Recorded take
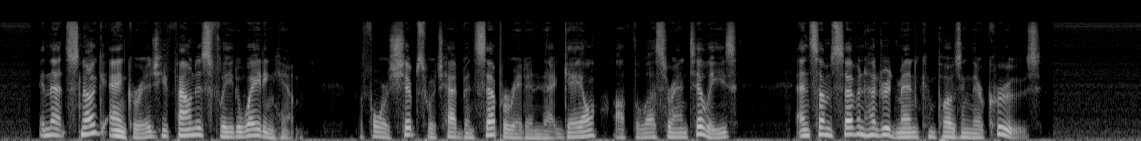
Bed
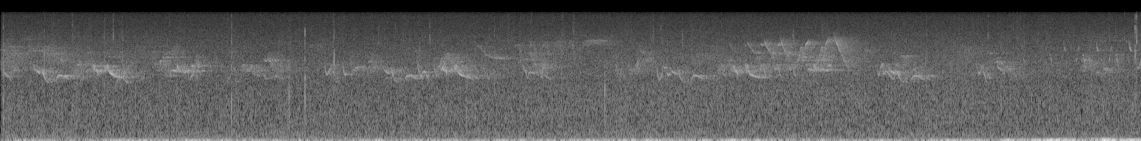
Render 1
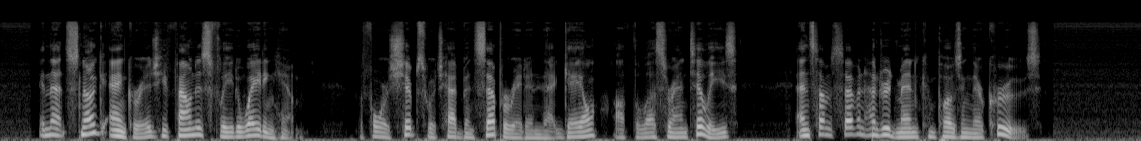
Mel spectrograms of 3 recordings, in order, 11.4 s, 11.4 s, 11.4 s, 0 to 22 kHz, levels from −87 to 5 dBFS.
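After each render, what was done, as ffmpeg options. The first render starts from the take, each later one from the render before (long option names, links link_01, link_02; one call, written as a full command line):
ffmpeg -i in.wav -filter_complex "[0:a]asettb=1/sr,asplit=3[link_01][link_02][link_03];[link_01]atrim=end=8.134[link_04];[link_02]atrim=start=8.13:end=8.72,asetpts=PTS-STARTPTS,afade=type=in:duration=0.004:curve=qsin,afade=type=out:start_time=0.586:duration=0.004:curve=qsin,bandpass=frequency=870:width_type=q:width=0.66[link_05];[link_03]atrim=start=8.716[link_06];[link_04][link_05]acrossfade=duration=0.004:curve1=hsin:curve2=qsin[link_07];[link_07][link_06]acrossfade=duration=0.004:curve1=qsin:curve2=hsin" out.wav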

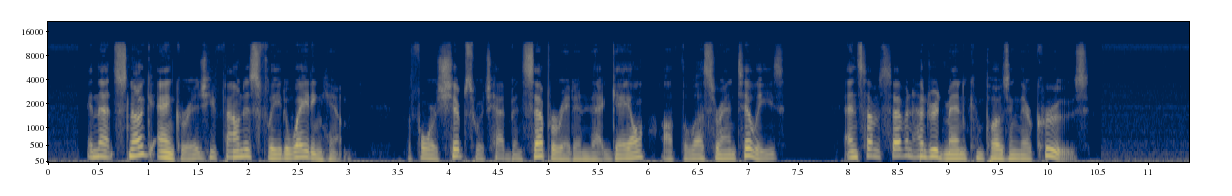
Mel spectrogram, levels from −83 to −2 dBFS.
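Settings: ffmpeg -i in.wav -filter_complex "[0:a]asettb=1/sr,asplit=3[link_01][link_02][link_03];[link_01]atrim=end=1.334[link_04];[link_02]atrim=start=1.33:end=1.85,asetpts=PTS-STARTPTS,afade=type=in:duration=0.004:curve=qsin,afade=type=out:start_time=0.516:duration=0.004:curve=qsin,acompressor=threshold=-27dB:ratio=6:attack=3.2:release=140:knee=1:detection=peak[link_05];[link_03]atrim=start=1.846[link_06];[link_04][link_05]acrossfade=duration=0.004:curve1=hsin:curve2=qsin[link_07];[link_07][link_06]acrossfade=duration=0.004:curve1=qsin:curve2=hsin,asettb=1/sr,asplit=3[link_08][link_09][link_10];[link_08]atrim=end=4.234[link_11];[link_09]atrim=start=4.23:end=4.8,asetpts=PTS-STARTPTS,afade=type=in:duration=0.004:curve=qsin,afade=type=out:start_time=0.566:duration=0.004:curve=qsin,acompressor=threshold=-32dB:ratio=6:attack=3.2:release=140:knee=1:detection=peak[link_12];[link_10]atrim=start=4.796[link_13];[link_11][link_12]acrossfade=duration=0.004:curve1=hsin:curve2=qsin[link_14];[link_14][link_13]acrossfade=duration=0.004:curve1=qsin:curve2=hsin,asplit=3[link_15][link_16][link_17];[link_15]atrim=end=7.29,asetpts=PTS-STARTPTS,afade=type=out:start_time=6.97:duration=0.32:silence=0.316228[link_18];[link_16]atrim=start=7.29:end=7.8,asetpts=PTS-STARTPTS,volume=-10dB[link_19];[link_17]atrim=start=7.8,asetpts=PTS-STARTPTS,afade=type=in:duration=0.32:silence=0.316228[link_20];[link_18][link_19][link_20]concat=n=3:v=0:a=1" out.wav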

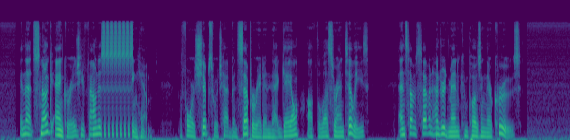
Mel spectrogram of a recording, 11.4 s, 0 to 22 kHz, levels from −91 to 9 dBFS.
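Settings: ffmpeg -i in.wav -filter_complex "[0:a]asplit=9[link_01][link_02][link_03][link_04][link_05][link_06][link_07][link_08][link_09];[link_01]atrim=end=2.082[link_10];[link_02]atrim=start=1.998:end=2.082[link_11];[link_03]atrim=start=1.998:end=2.082[link_12];[link_04]atrim=start=1.998:end=2.082[link_13];[link_05]atrim=start=1.998:end=2.082[link_14];[link_06]atrim=start=1.998:end=2.082[link_15];[link_07]atrim=start=1.998:end=2.082[link_16];[link_08]atrim=start=1.998:end=2.082[link_17];[link_09]atrim=start=2.638[link_18];[link_10][link_11]acrossfade=duration=0.004:curve1=hsin:curve2=hsin[link_19];[link_19][link_12]acrossfade=duration=0.004:curve1=hsin:curve2=hsin[link_20];[link_20][link_13]acrossfade=duration=0.004:curve1=hsin:curve2=hsin[link_21];[link_21][link_14]acrossfade=duration=0.004:curve1=hsin:curve2=hsin[link_22];[link_22][link_15]acrossfade=duration=0.004:curve1=hsin:curve2=hsin[link_23];[link_23][link_16]acrossfade=duration=0.004:curve1=hsin:curve2=hsin[link_24];[link_24][link_17]acrossfade=duration=0.004:curve1=hsin:curve2=hsin[link_25];[link_25][link_18]acrossfade=duration=0.004:curve1=hsin:curve2=hsin" out.wav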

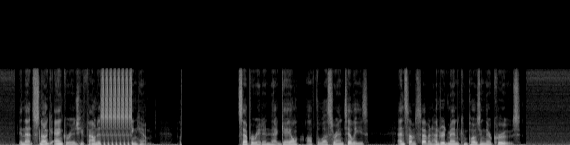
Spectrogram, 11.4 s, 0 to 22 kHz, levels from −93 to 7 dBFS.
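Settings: ffmpeg -i in.wav -filter_complex "[0:a]asplit=3[link_01][link_02][link_03];[link_01]atrim=end=3.64,asetpts=PTS-STARTPTS,afade=type=out:start_time=3.636:duration=0.004:curve=hsin[link_04];[link_02]atrim=start=3.64:end=4.78,asetpts=PTS-STARTPTS,volume=0[link_05];[link_03]atrim=start=4.78,asetpts=PTS-STARTPTS,afade=type=in:duration=0.004:curve=hsin[link_06];[link_04][link_05][link_06]concat=n=3:v=0:a=1" out.wav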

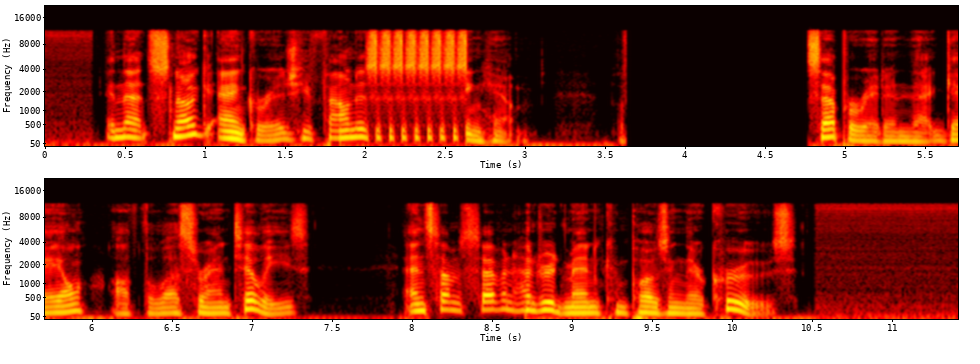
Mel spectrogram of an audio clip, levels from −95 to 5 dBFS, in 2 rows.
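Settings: ffmpeg -i in.wav -af "equalizer=frequency=9300:width_type=o:width=2.3:gain=13" out.wav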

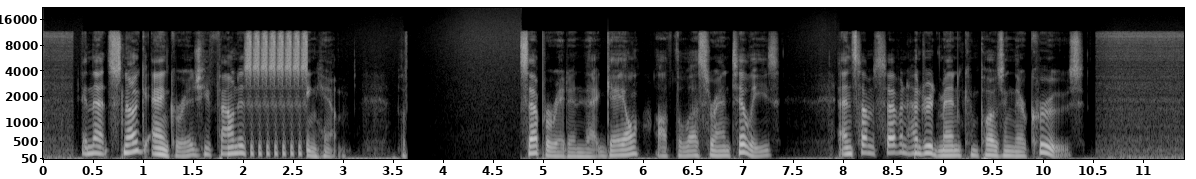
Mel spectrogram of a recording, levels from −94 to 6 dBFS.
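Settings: ffmpeg -i in.wav -af "acompressor=mode=upward:threshold=-30dB:ratio=2.5" out.wav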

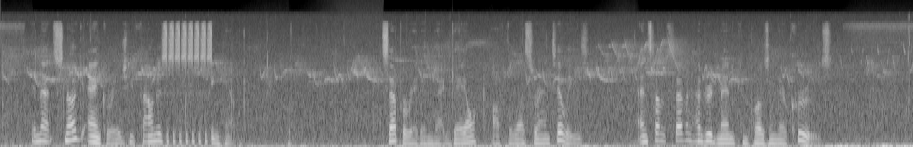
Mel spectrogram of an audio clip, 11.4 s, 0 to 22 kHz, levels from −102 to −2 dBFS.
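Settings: ffmpeg -i in.wav -i bed.wav -filter_complex "[1:a]volume=-8.5dB[link_01];[0:a][link_01]amix=inputs=2:normalize=0" out.wav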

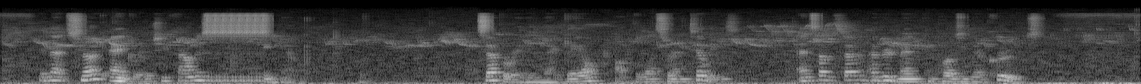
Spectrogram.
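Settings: ffmpeg -i in.wav -filter_complex "[0:a]asplit=2[link_01][link_02];[link_02]adelay=32,volume=-2dB[link_03];[link_01][link_03]amix=inputs=2:normalize=0,aecho=1:1:20|64:0.631|0.355" out.wav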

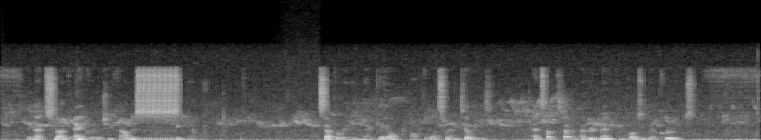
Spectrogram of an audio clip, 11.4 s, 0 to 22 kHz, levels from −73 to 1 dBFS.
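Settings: ffmpeg -i in.wav -af "volume=5dB,alimiter=limit=-1dB:level=0:latency=1" out.wav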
